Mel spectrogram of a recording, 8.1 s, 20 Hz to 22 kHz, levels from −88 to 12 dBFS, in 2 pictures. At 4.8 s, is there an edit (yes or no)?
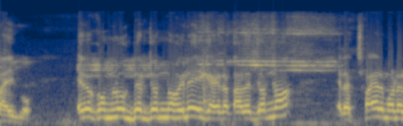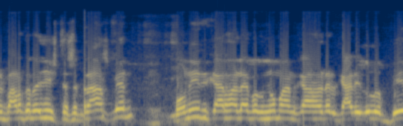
yes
